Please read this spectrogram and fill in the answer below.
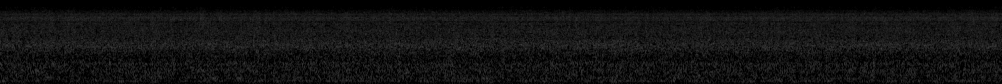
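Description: Waterfall heard close up: falling water rushing in a steady, even hiss, mostly high-pitched, with no separate splashes standing out.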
